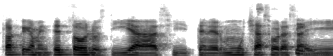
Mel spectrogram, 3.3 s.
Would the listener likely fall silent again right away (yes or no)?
yes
